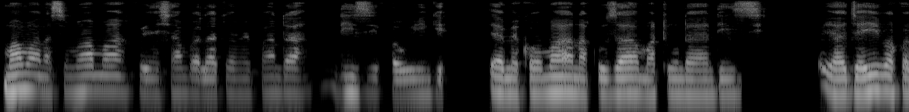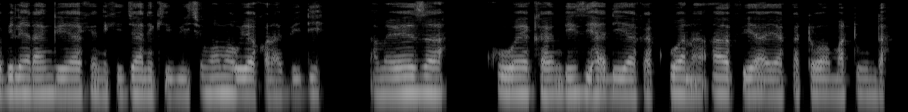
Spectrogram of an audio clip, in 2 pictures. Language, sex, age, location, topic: Swahili, male, 50+, Wajir, agriculture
